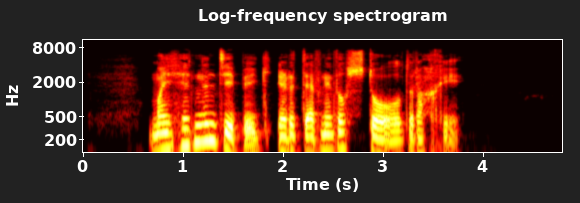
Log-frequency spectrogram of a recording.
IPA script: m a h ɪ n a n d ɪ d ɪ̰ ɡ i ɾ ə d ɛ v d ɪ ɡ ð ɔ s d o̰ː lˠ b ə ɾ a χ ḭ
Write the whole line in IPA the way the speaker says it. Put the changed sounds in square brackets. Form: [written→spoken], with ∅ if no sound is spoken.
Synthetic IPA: m a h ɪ n [a→ə] n d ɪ [d→b] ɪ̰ ɡ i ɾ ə d ɛ v [d→n] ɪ [ɡ→∅] ð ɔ s [d→t] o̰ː lˠ [b→d] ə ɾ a χ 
